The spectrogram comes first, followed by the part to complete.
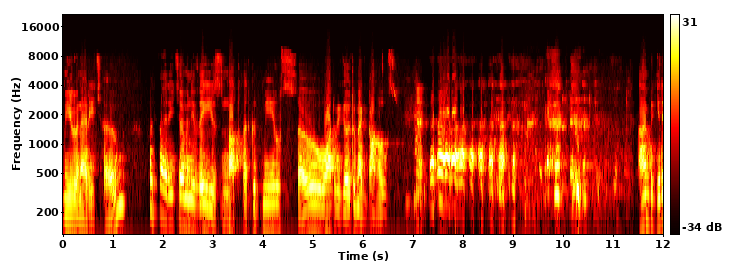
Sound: laughter

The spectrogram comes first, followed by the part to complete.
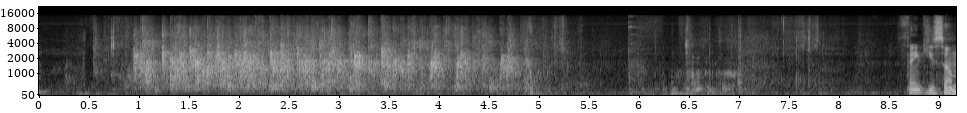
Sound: applause

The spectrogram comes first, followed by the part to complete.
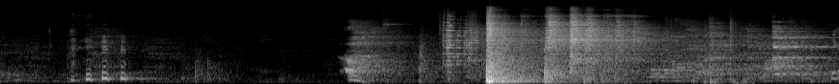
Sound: laugh

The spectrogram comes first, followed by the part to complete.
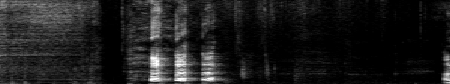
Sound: laughing

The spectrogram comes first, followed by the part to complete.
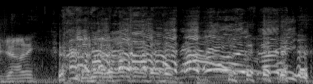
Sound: all laughing

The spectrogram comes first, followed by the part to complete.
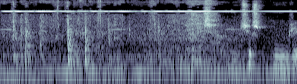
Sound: beeping

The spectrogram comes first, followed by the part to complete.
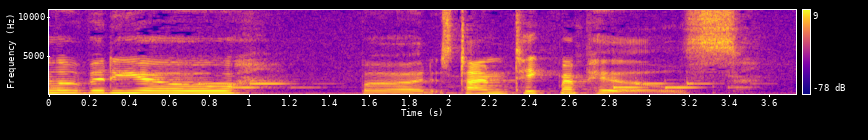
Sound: alarm ringing

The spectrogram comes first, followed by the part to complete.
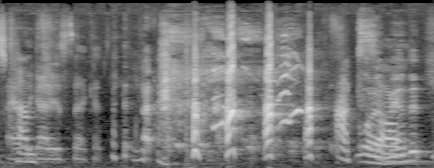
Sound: laughing

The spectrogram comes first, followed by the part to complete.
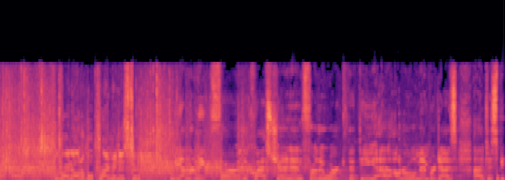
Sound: some Applause

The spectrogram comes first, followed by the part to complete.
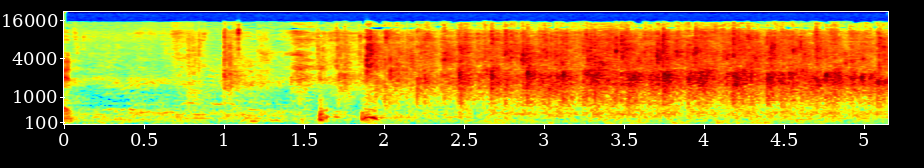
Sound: audience clapping

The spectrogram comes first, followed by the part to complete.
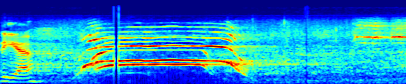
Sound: audience cheers

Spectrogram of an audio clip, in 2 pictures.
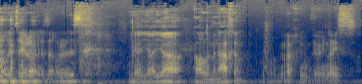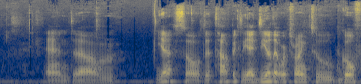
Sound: laugh

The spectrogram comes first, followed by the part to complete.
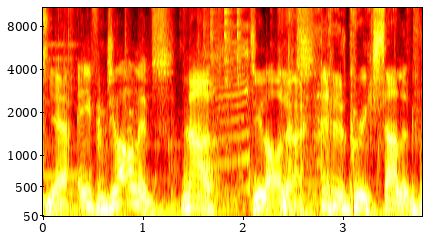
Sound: baby crying

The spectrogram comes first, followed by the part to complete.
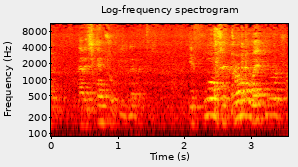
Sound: student coughing

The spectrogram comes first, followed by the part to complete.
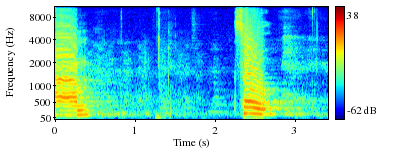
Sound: laughter

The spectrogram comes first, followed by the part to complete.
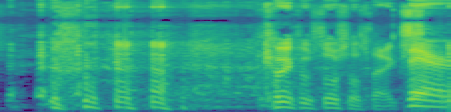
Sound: laughter

